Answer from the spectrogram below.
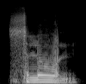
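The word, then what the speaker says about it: salon: The stress will be on second syllable, that is सलून।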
